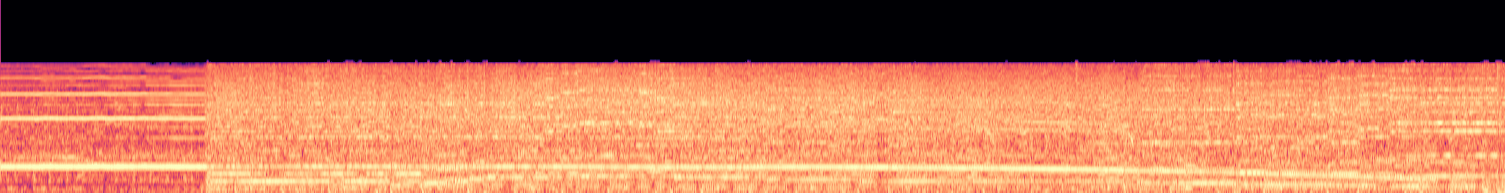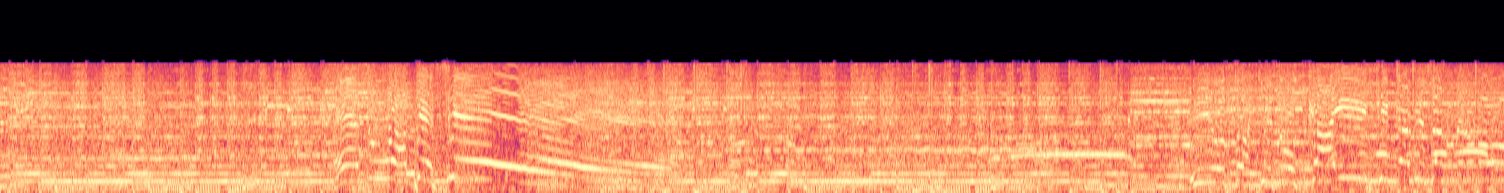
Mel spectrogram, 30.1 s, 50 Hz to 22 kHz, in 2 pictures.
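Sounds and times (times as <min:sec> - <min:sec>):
held music notes: 0:00.0 - 0:30.0
commentator shouting goal: 0:18.4 - 0:22.0, 0:26.8 - 0:30.0.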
